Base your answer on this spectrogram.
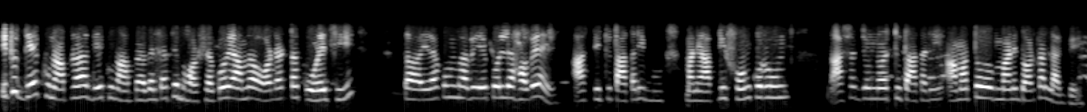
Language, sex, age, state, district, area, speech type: Bengali, female, 18-30, West Bengal, Cooch Behar, urban, conversation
